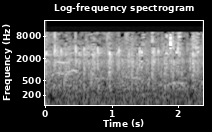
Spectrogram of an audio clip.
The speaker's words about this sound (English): We give thanks. We clap our hands. We shout unto God with the voice of triumph.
